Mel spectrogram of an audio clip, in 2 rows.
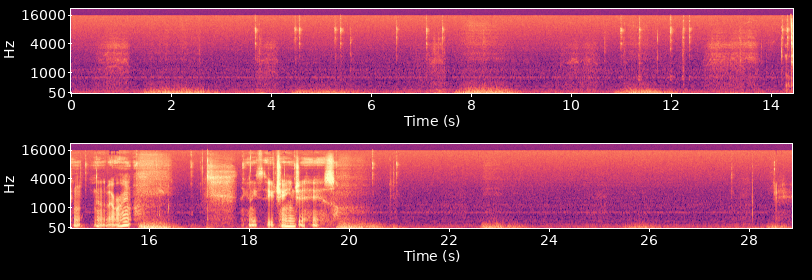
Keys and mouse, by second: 4.4 super+click, 5.2 super+click, 6.5 super+click, 7.4-10.9 alt+super+drag, 11.3 super+right click, 12.2 super+click, 14.2 super+click, 14.7-15.7 alt+super+drag, 16.1 super+right click, 17.2-17.9 alt+super+drag, 18.5-18.9 alt+super+drag, 19.7-20.4 super+drag, 20.9-28.8 alt+super+drag.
